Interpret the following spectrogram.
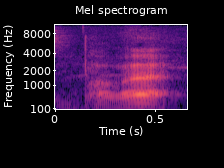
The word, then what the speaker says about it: bhava: this this word so beautiful word it is bhava so sometimes this bhava is I want to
